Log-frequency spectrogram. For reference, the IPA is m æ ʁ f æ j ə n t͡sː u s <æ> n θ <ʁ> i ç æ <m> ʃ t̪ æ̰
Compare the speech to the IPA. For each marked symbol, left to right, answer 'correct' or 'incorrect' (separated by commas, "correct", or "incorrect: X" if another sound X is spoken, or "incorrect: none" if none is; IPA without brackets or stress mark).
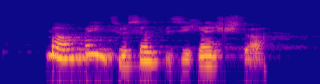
correct, incorrect: z, incorrect: n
